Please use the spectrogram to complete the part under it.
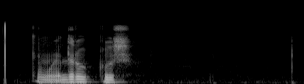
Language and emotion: Russian, neutral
